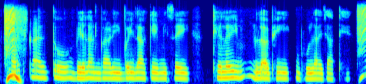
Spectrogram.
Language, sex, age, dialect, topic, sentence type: Chhattisgarhi, female, 25-30, Northern/Bhandar, banking, statement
